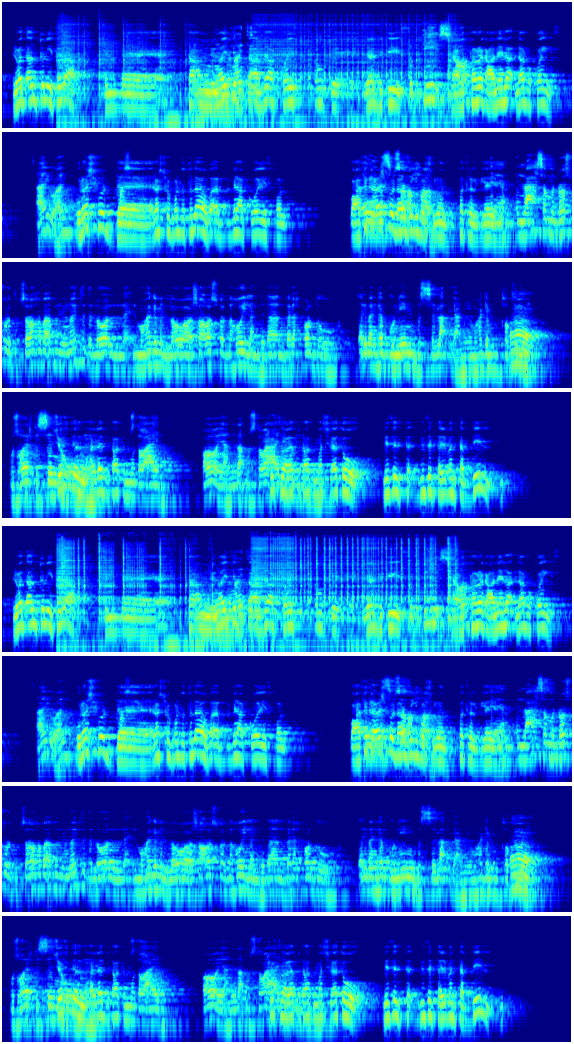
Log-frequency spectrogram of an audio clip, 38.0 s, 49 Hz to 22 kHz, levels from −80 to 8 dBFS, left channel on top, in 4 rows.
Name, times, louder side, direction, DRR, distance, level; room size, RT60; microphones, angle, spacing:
voice 1, 0.2-1.2 1.7-4.9 5.2-6.8 7.5-9.2 10.7-14.3 15.3-17.9 27.5-27.9 29.4-30.7 33.0-34.5 34.9-36.9, left 1 dB, 10° left, 7 dB, 0.7 m, -33 dB
sound 1, 0.9-7.6, right 5 dB, 85° right, 1.5 m, -39 dB
voice 2, 3.1-4.2 6.8-7.8 10.1-10.6 11.5-11.6 15.4-16.7 17.6-24.5 24.9-27.8 28.6-30.1 30.8-31.2 31.8-33.9, left 2 dB, 55° left, 3 dB, 2.0 m, -36 dB
27.5 x 9.8 x 5.2 m, 1.0 s
head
